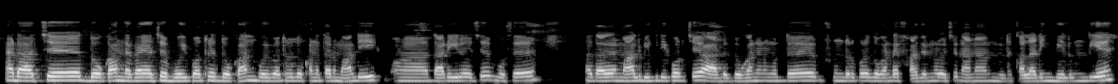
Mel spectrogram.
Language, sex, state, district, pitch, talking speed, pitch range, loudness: Bengali, male, West Bengal, North 24 Parganas, 165 Hz, 165 wpm, 160-175 Hz, -15 LUFS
